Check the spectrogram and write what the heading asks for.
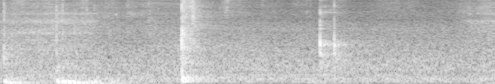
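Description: Plastic cap pulled off a small sneaker-cleaner bottle to uncover its foam applicator: one sharp click about a second in and a smaller click a little later, after a soft low thump at the start.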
